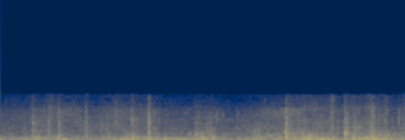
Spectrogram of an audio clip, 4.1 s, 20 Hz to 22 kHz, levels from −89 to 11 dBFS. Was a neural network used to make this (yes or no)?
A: no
